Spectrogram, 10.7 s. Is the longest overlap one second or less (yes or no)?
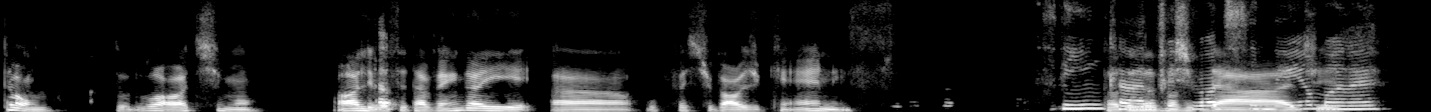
no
